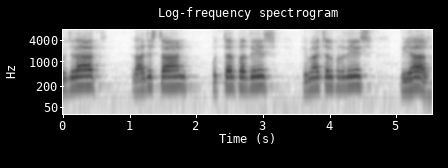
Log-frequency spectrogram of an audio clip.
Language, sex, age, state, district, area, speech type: Gujarati, male, 60+, Gujarat, Ahmedabad, urban, spontaneous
